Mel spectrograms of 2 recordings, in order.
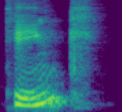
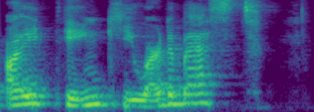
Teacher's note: os irlandeses tem costume de falar TH, essa som como se fosse a língua presa, como se fosse o som de T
